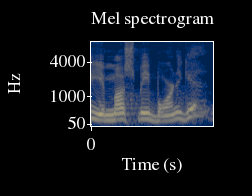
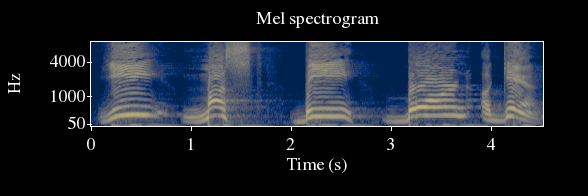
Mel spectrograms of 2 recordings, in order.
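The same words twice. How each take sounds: First: Said in the usual way. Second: "Ye ... must ... be ... born again", very slow and high, each word drawn out; "Ye must be born again" stretched out in raised, ringing emphasis; emphatic. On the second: Shown as a demonstration. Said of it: "It's an emphatic message".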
